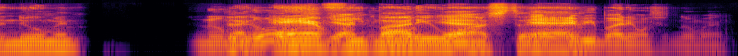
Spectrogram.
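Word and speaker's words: Neumann: about the standard one oh man that's how you say it the Newman know everybody yesterday everybody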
